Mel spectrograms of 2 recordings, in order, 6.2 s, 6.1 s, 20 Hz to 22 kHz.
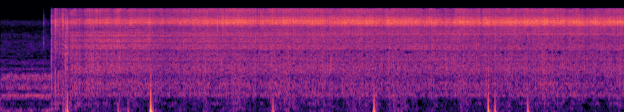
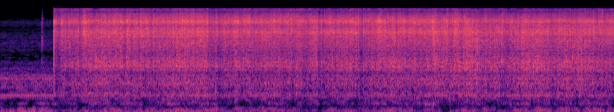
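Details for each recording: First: Gasless flux-core MIG on a cheap Multipro MIG-MMA/TIG 160 welder, with the torch and ground clamp on the polarity shown as correct: a steady, even frying crackle for about eleven seconds with no popping, a clean and stable arc. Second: Cheap multipro MIG-MMA/TIG 160 welding gasless flux-core (no CO2) wire with the ground clamp and torch connections on the wrong polarity: harsh, erratic crackling and popping arc, leaving spatter grains that don't fuse into the plate.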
